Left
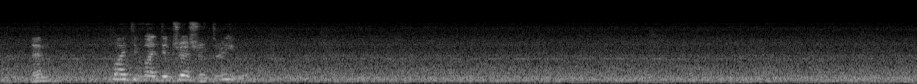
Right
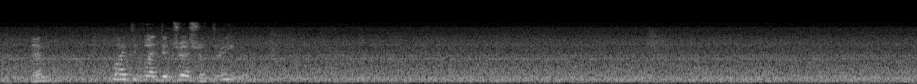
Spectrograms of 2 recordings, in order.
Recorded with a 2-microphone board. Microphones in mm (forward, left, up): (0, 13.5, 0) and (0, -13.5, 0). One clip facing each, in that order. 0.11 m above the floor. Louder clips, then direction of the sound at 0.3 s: Right 2 dB; 20° right (ahead or behind).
